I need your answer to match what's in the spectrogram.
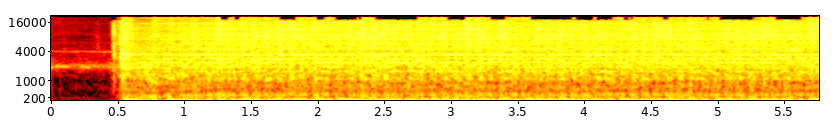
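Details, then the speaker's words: BMW E46 with an M62TUB44 V8 swap, first start attempt: the starter spins the V8 steadily for about five seconds but it never fires. There is no fuel pressure in the rail, where about 50 psi is expected. "now it won't start and i'll tell you why it won't start let me just get out of the car it won't start because i've got no pressure in the fuel rail"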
